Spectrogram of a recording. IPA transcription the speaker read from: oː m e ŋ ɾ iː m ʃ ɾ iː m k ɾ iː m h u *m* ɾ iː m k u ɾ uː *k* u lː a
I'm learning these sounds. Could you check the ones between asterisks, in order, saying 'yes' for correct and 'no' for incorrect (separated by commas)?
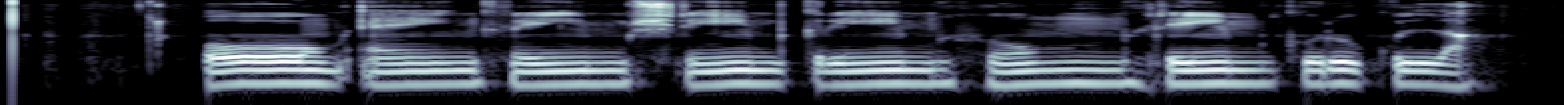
yes, yes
